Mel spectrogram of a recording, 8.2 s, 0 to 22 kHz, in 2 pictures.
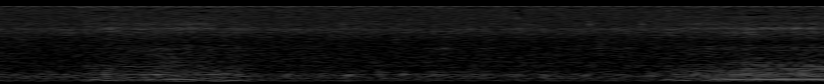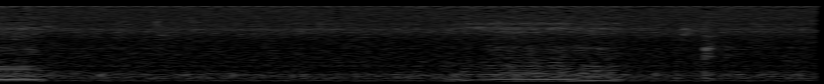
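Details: Puppy snoring: quiet, buzzing snores about every 3 seconds under a steady background hiss.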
